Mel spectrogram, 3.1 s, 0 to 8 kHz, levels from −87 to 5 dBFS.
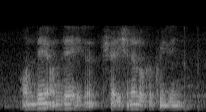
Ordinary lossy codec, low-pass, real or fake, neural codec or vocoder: AAC, 16 kbps; 7.2 kHz; real; none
